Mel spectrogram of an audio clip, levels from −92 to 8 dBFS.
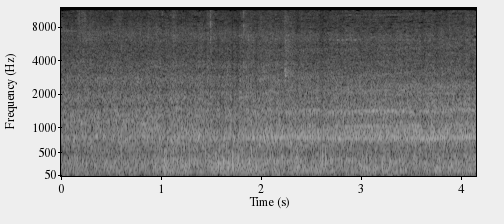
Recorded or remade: remade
